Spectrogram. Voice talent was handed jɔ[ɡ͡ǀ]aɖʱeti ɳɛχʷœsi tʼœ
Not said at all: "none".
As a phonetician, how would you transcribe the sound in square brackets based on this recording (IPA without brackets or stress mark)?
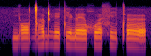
ɡ͡ǀ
